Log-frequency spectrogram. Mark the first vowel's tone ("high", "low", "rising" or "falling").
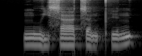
low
